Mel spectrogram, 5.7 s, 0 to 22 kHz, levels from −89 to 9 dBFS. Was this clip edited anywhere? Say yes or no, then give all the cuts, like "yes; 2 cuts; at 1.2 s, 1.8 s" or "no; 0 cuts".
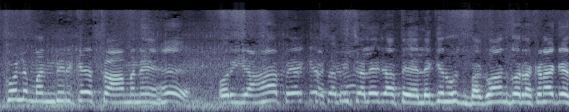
yes; 1 cut; at 3.2 s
